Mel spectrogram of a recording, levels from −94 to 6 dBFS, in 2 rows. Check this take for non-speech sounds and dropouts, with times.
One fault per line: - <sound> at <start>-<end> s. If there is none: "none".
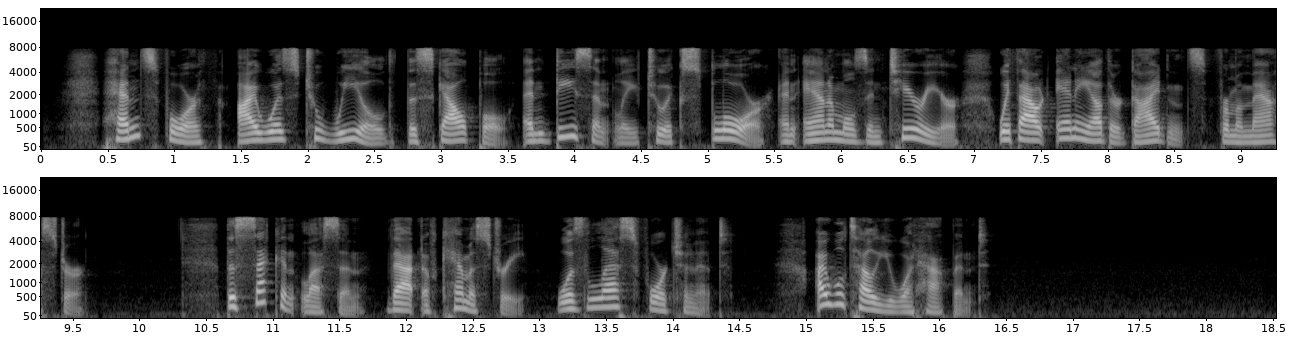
none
